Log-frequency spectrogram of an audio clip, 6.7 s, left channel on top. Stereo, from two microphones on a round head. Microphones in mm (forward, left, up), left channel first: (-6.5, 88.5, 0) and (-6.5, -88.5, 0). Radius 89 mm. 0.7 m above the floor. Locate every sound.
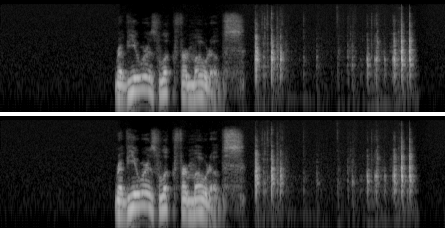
1.7 s a man speaking: 30° right (ahead or behind), 0.5 m
3.8 s a running tap: 15° left (ahead or behind), 0.9 m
